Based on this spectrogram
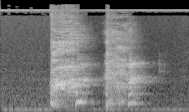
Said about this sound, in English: It's actually why I'm coughing.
